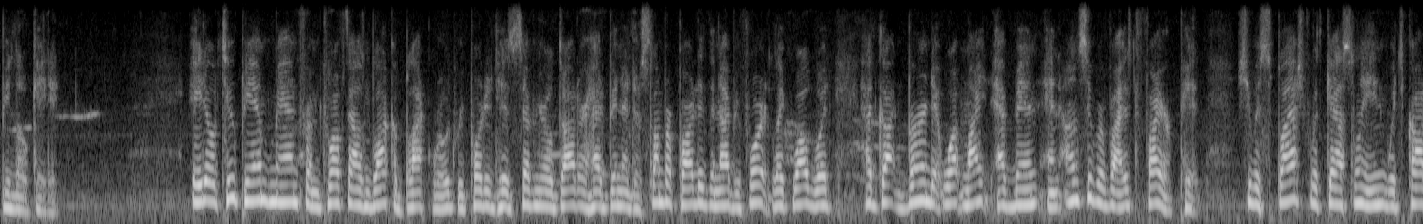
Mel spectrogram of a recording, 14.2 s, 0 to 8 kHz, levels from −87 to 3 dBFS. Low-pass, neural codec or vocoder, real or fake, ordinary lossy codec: 7.2 kHz; none; real; Opus, 32 kbps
